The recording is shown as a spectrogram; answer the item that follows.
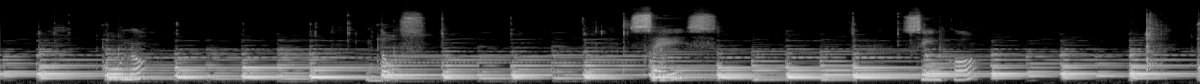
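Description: Electronic keyboard in a piano voice playing block chords, each chord struck again about every 0.7 seconds and decaying between strikes, changing chord every few seconds. It is a vi–V–I–ii chord progression being played.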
